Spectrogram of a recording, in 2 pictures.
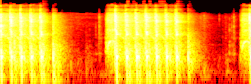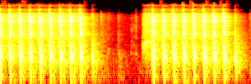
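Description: A Nerf Pro Gelfire MrBeast Edition blaster fires water-hydrated gel balls in four loud, rapid bursts, each a fast rattling string of shots separated by short pauses.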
